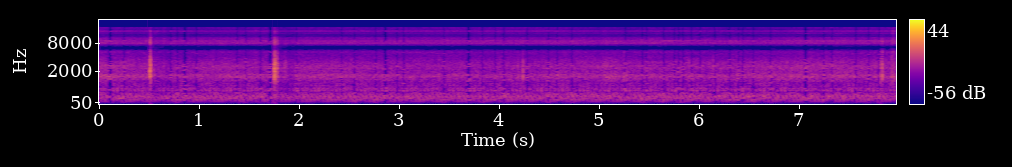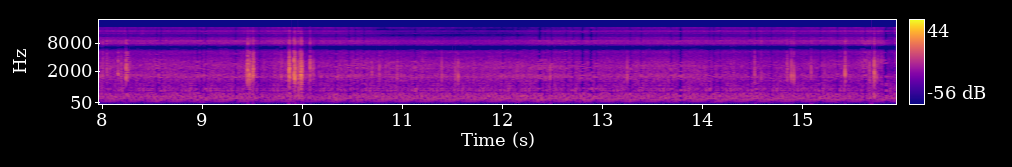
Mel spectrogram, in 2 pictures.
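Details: Steady high-pitched suction hiss with scattered sharp clicks and crackles as wax is suctioned off the eardrum of the first ear, during bilateral removal; skin contact makes a high-frequency squeal; routine microsuction ear wax removal.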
